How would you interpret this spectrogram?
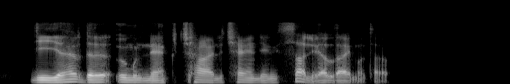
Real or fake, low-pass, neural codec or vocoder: fake; 7.2 kHz; codec, 16 kHz, 0.8 kbps, ZipCodec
